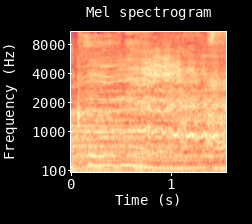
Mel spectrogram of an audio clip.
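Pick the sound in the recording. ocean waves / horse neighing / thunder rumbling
horse neighing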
